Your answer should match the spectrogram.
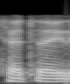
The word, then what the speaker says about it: Tete: Tete is how I always say it.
